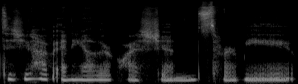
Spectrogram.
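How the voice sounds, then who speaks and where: A woman doing a soft-spoken, whispery ASMR role-play as a calm alien guide, talking haltingly and matter-of-factly close to the mic. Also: mid-range voice, no room sound. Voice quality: breathy, whispery. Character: calm alien abductor guiding a patient aboard a UFO.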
